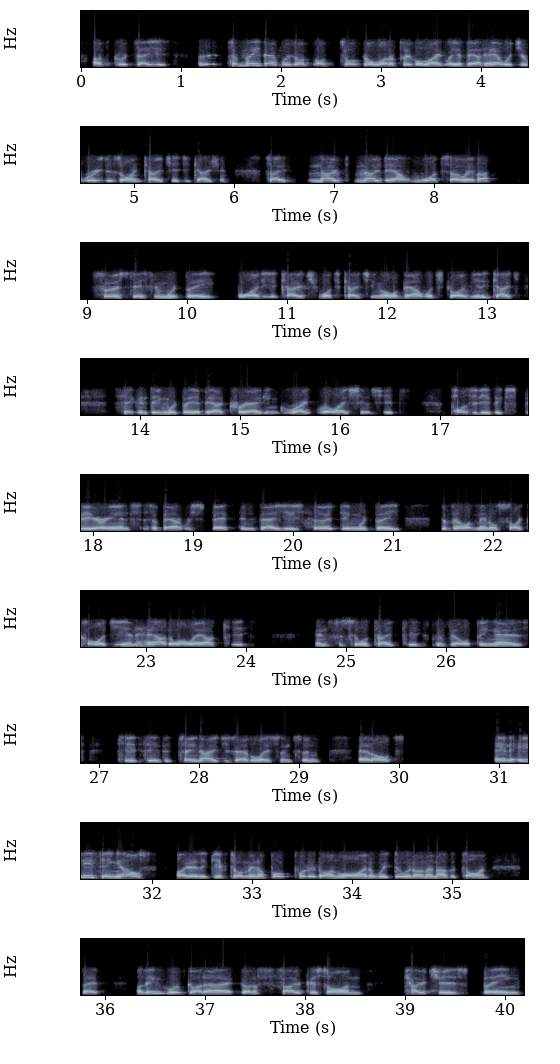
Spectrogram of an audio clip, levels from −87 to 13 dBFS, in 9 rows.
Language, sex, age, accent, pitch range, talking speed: English, male, 50-69, Australian, 170-195 Hz, 170 wpm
